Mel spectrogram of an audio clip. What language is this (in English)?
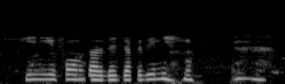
Punjabi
